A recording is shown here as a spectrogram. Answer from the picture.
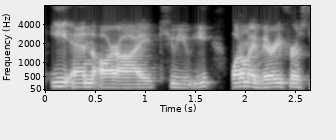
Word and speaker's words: Enrique: Because the problem is N, and R, those two are very close together. It's actually difficult to transition between the two letters.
